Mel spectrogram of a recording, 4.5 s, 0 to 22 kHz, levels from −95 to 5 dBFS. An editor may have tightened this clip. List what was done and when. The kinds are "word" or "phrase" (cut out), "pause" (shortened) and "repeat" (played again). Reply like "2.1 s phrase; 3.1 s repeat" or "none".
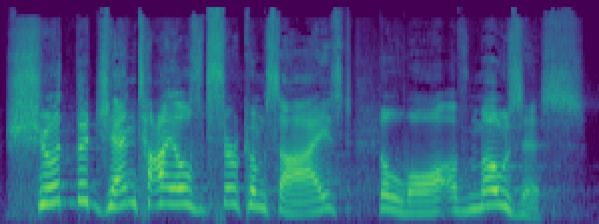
1.5 s word; 2.8 s phrase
